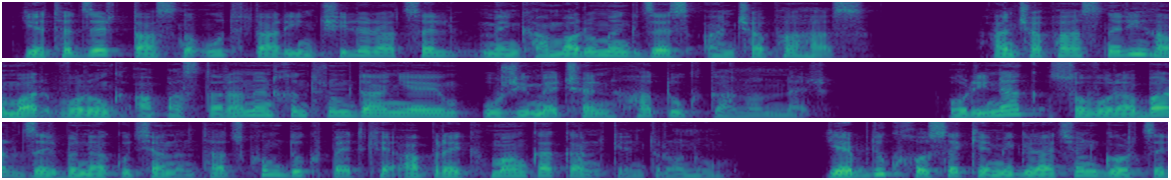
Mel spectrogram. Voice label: armenian voiceover locutor armenia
